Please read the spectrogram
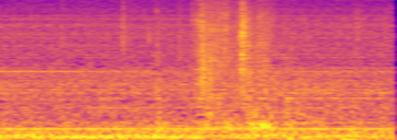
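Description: Faint handling noises on a tabletop, two brief soft scrapes about a second and a half in, as a glue gun is set down and foam pieces are picked up, over a steady low hum.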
